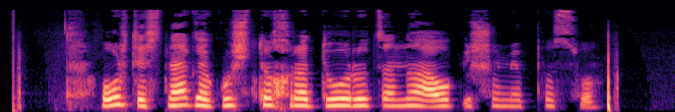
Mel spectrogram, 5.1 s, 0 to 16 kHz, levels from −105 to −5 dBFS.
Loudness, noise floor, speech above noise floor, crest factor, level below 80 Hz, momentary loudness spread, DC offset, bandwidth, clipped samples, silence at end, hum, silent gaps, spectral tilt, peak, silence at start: -19 LUFS; -45 dBFS; 26 dB; 18 dB; -58 dBFS; 17 LU; under 0.1%; 11.5 kHz; under 0.1%; 0.6 s; none; none; -6.5 dB/octave; -2 dBFS; 0.15 s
